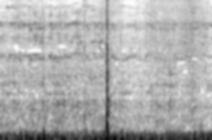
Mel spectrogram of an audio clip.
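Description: A hand hoe strikes hard, dry paddy soil once, a sharp knock about a second in, over a steady low rumble.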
